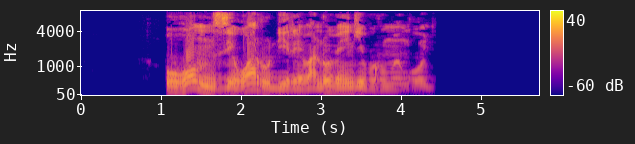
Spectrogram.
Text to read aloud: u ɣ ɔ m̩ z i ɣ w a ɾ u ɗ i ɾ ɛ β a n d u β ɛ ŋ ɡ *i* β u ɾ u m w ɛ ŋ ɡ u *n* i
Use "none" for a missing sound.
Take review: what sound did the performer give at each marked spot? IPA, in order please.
i, ɲ

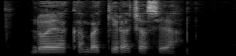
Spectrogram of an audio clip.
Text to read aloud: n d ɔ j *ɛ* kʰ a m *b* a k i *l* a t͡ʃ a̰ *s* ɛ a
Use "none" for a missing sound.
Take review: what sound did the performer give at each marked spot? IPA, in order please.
a, b, ɾ, s

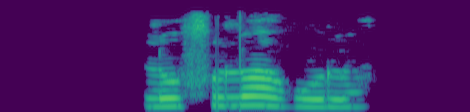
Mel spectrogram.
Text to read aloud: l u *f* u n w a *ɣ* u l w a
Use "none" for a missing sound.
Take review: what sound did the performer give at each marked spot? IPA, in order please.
f, ɣ

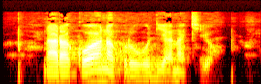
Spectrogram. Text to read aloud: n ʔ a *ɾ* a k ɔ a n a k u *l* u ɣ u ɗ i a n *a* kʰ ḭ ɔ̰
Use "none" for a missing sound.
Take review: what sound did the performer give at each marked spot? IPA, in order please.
ɾ, ɾ, a

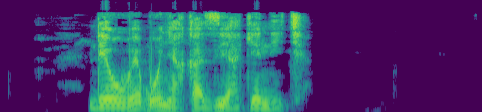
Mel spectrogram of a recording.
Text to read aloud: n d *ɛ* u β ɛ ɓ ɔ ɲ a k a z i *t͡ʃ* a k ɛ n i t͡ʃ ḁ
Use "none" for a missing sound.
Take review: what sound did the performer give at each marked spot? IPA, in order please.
ɛ, none

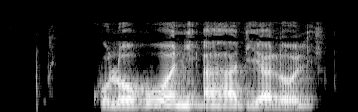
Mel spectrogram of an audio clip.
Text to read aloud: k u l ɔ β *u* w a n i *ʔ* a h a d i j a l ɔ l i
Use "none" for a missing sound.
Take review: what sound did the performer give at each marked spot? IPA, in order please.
u, ʔ

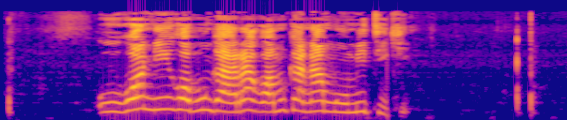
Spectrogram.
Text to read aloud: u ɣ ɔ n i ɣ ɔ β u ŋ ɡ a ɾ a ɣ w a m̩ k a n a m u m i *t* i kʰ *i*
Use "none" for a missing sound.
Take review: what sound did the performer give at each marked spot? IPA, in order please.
t, i

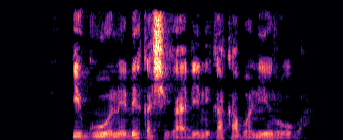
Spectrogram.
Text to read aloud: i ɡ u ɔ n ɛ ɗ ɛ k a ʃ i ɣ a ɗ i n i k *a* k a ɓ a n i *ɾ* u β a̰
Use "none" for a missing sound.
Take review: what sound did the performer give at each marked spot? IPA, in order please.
a, ɾ

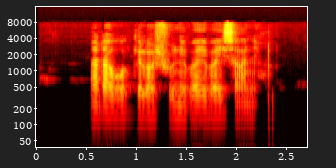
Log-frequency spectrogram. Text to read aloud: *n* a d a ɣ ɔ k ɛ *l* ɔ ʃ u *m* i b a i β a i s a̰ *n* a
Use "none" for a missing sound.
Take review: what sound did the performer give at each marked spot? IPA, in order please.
n, l, n, ɲ

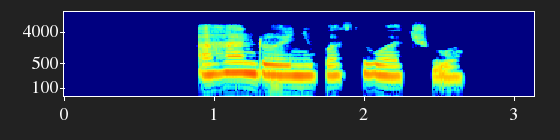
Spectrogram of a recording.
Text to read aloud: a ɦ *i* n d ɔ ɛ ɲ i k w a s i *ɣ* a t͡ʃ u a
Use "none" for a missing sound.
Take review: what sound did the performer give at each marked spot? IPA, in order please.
a, w

